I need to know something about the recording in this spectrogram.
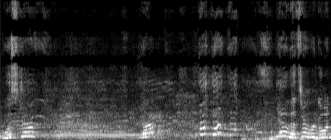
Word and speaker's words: Worcester: you'll come see us again somewhere you Wooster tomorrow night are you coming monster am I saying it right Worcester yeah that's where we're going tomorrow night come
